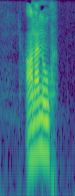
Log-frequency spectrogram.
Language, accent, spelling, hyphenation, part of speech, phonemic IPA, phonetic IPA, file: Armenian, Eastern Armenian, անանուխ, ա‧նա‧նուխ, noun, /ɑnɑˈnuχ/, [ɑnɑnúχ], Hy-անանուխ.ogg
- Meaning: mint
